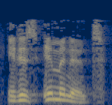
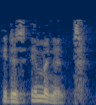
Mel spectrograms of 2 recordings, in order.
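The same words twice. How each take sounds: First: Firm preacher's insistence on "imminent"; emphatic restatement. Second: Said in the usual way. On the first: Real, not acted. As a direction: lean into "imminent" the second time. Repeated phrase, second take emphatic.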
